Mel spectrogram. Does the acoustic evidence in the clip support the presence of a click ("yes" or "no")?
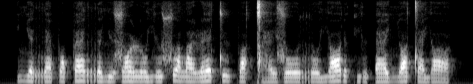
yes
